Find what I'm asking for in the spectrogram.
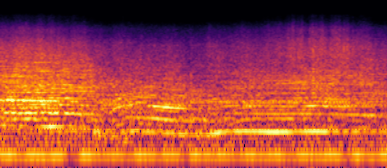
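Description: USA Limited Modified race cars roar around the dirt oval at Devils Bowl Speedway late in a race, a loud, continuous engine drone with shifting pitch from several cars passing near and far.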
